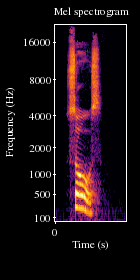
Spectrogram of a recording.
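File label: "соус", Komi, female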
